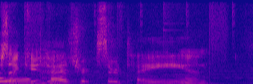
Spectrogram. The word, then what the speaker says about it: Surtain: Patrick Surtain. Pretty sure it's pronounced Surtain, but okay.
